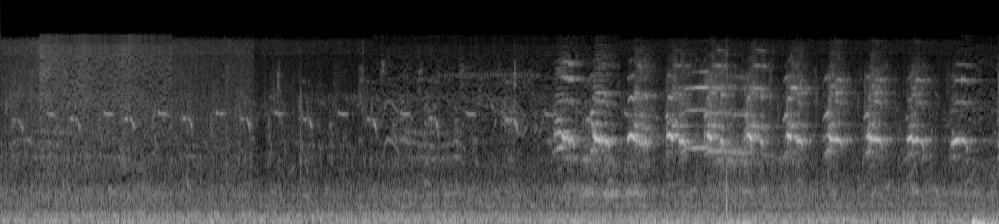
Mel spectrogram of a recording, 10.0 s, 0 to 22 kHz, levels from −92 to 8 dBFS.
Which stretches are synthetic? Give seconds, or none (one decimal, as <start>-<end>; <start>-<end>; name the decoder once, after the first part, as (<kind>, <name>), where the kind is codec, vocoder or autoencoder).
5.1-5.9 (vocoder, BigVGAN v2); 7.3-8.1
